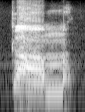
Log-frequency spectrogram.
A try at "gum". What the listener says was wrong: Don't forget the last letter. You have to close your mouth.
